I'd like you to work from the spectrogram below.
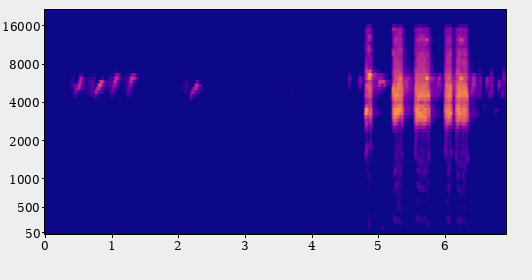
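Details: Thin high chirps from a small bird come first, then a pause, then a black francolin (kala teetar) gives its loud rasping call of about five grating bursts in quick pairs, followed by more faint high chirps.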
